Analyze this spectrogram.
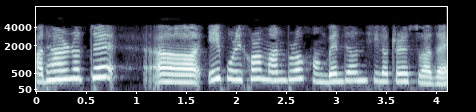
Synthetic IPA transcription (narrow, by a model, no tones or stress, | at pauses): xadʱaɹɔnɔtɛ | ejpoɹikʰɔɹmanbuɹɔxɔŋbɛndɔnxilɔtaɹɛsʊazaj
